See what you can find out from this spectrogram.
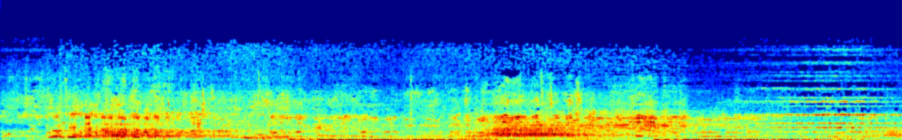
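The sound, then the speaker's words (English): A dense, roaring crowd fills the scene, many voices shouting and murmuring together in a continuous wall of noise that swells louder at moments, with no single voice standing out. “I heard his final words even amongst the roar of the crowd.”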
